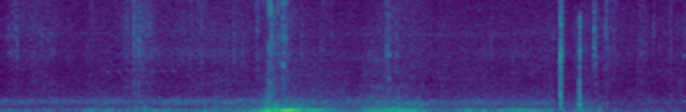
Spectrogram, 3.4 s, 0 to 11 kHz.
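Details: Yellow hornets (Vespa simillima) flying in and out of a nest entrance in a weedy bank during nest removal, 18 September 2023, in Ono town; a low steady buzzing hum with a louder swell near the middle and sharp clicks and knocks near the end.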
